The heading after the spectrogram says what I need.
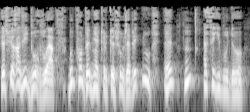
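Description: A man's voice: on the high side, very animated, moderate pace, husky, voice pushed up, full character voice. A man voicing a pompous middle-aged official who blusters and stammers. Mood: blustering. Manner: hesitant stammer, blustering, hushed at times.

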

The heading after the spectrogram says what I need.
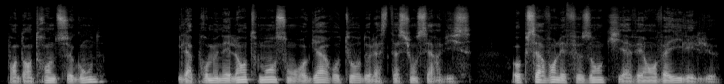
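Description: A man narrating a children's story aloud in an expressive, storytelling manner. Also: low voice, normal speed, no room sound, studio quality. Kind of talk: audiobook narration.

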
